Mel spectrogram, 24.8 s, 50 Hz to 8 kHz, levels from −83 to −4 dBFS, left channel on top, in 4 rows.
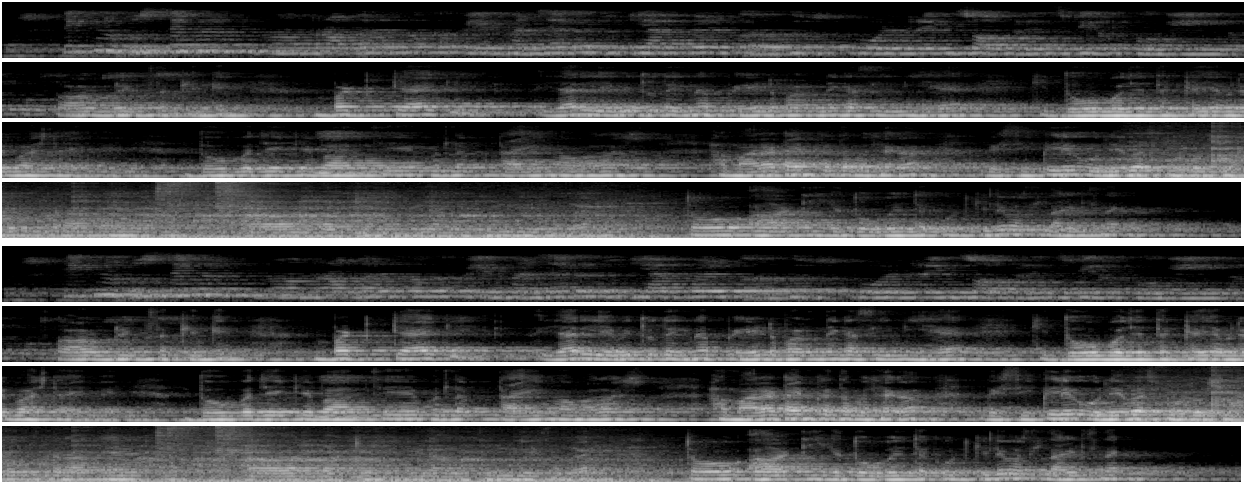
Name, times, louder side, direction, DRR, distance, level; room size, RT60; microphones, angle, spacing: voice 1, 0.1-7.2 12.0-12.2 14.0-14.2 20.4-20.6, equal, 55° left, -8 dB, 1.2 m, -41 dB
voice 2, 6.5-19.4 19.8-24.2, right 1 dB, 25° right, 4 dB, 0.4 m, -30 dB
Dog, 18.0-22.2, equal, ahead, 1.1 m, -33 dB
8.0 x 4.1 x 4.0 m, 2.6 s
head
